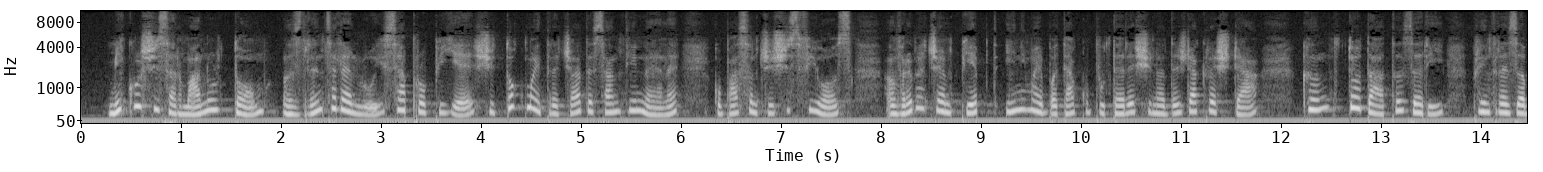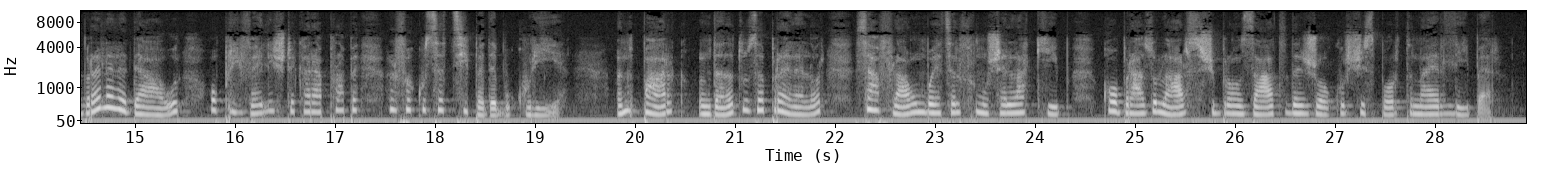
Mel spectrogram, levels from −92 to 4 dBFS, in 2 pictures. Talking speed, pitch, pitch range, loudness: 150 wpm, 215 Hz, 190-250 Hz, -20 LUFS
